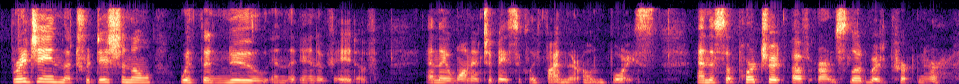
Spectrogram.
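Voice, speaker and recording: A woman lecturing on art history, with a gravelly, fry-tinged voice. She speaks in a loose, conversational way, filling pauses with ums and uhs. The recording is dull and lo-fi. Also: mid-range voice, a little mellow. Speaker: art teacher.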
